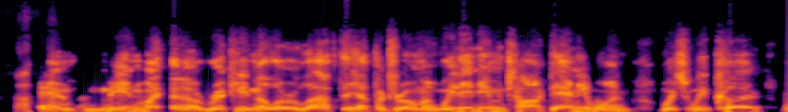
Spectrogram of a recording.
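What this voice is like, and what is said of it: American accent. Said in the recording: “We're Americans... I'm an American... With that accent”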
